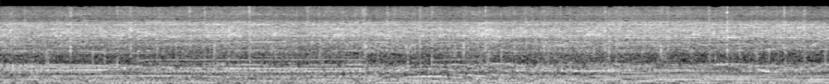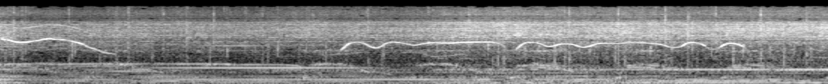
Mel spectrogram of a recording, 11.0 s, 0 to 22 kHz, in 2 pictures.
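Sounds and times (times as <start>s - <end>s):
hard rock band playing live: 0.0s - 11.0s
high wavering whistle: 4.8s - 6.6s, 7.5s - 10.7s.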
